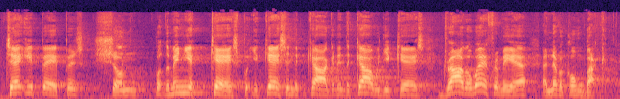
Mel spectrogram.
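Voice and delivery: put-on an old Yorkshireman dismissing a salesman, gruffly. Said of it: "'cause that's how they talk in Yorkshire".

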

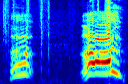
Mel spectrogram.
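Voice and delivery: very high, loud scream of fright; startled scream. Real, not acted. Player hit by a jump scare, screaming. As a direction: scream twice, the second bigger.

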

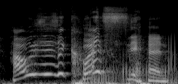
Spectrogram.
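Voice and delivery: high-pitched exasperated protest; incredulous outcry. Real, not acted. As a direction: cry out in total disbelief. Baffled by absurd question.

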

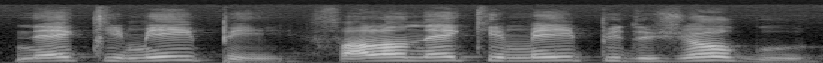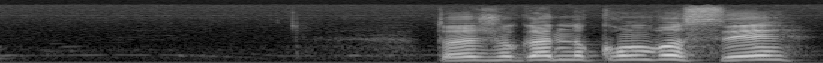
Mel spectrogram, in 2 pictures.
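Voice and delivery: ordinary delivery

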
